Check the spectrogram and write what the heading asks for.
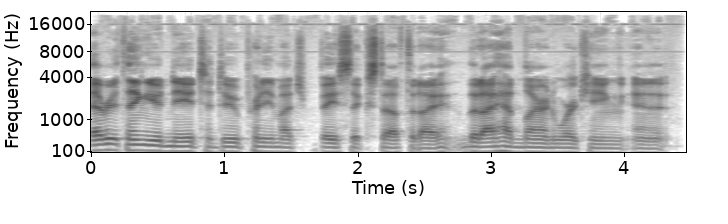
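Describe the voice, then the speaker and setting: A man in his thirties, a guest in a small podcast studio, telling his story in a rambling, candid way with many restarts, speaking into a boom-arm studio mic. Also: fairly even intonation, a little fast, clear, resonant tone. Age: 30s. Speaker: guest, bike shop owner. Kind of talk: casual interview talk. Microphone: studio mic on boom arm, headphones.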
